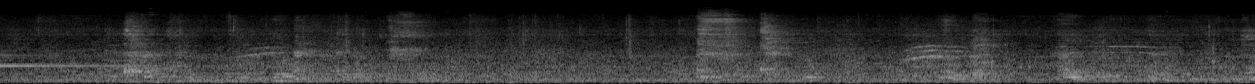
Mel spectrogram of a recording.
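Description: A crowd of adults chatters and murmurs in a large echoing hall.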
